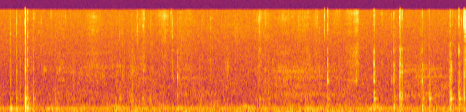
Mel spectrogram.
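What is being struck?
Cardboard game box.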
